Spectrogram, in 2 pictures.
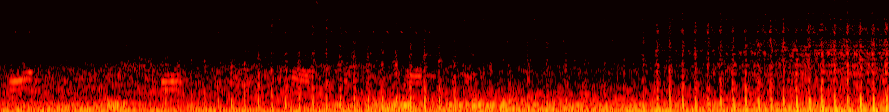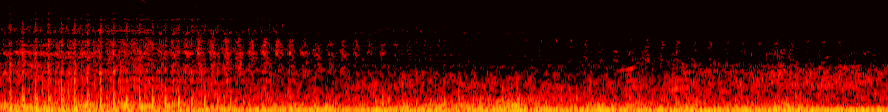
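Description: A small aircraft engine drones high overhead.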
